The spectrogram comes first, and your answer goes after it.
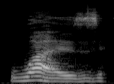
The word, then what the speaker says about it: was: Sometimes in words that sound like floss words, they end in what sounds like a Z sound, but it's actually being spelled with an S.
